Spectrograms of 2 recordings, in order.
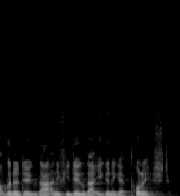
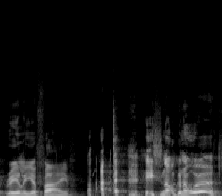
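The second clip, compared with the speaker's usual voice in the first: laughing; 8 semitones higher, 5 dB louder than usual. Real, not acted. Father laughing at child's tantrum.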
